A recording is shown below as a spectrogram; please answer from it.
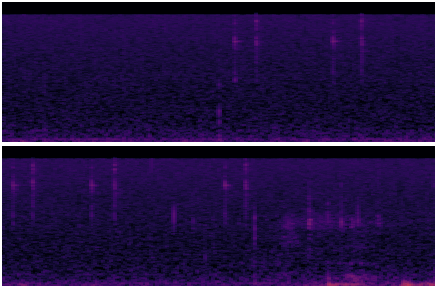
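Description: Near silence with faint, scattered computer mouse clicks, a few more close together near the end.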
